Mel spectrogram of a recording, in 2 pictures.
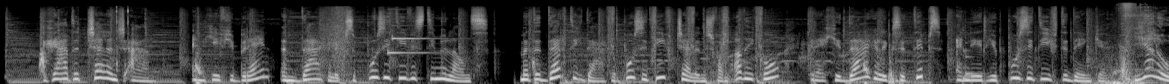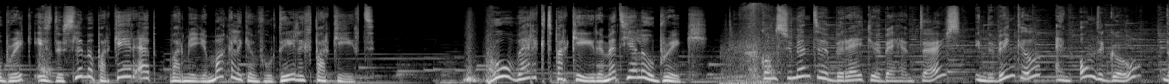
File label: corporate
